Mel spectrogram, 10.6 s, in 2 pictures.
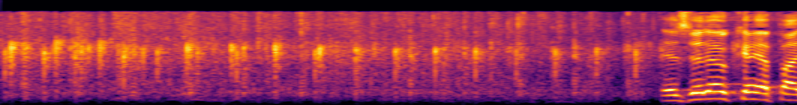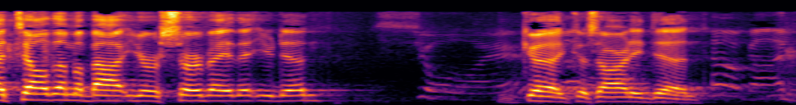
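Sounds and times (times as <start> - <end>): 
audience applause, hand clapping: 0.0 - 5.6
speech: 4.4 - 7.6, 8.8 - 10.1.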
